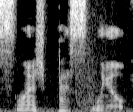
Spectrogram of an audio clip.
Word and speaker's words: Slash Beastleo: His Japanese name, by the way, is Slash Beastleo, but it's pronounced as Slash Bestleo for some reason.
